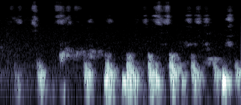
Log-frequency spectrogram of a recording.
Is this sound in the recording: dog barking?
no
